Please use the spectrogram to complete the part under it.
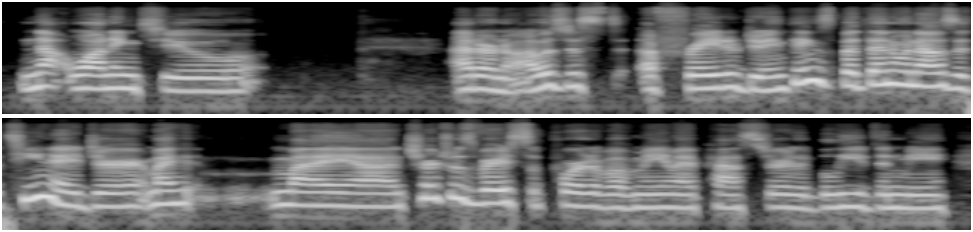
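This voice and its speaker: A young adult woman with Norwegian birth and a suburban Detroit upbringing chats cheerfully as a podcast guest, storytelling casually with lots of fillers and restarts. Her voice is a little high, recorded with no echo.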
